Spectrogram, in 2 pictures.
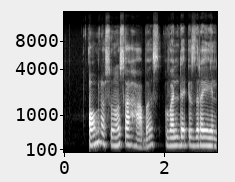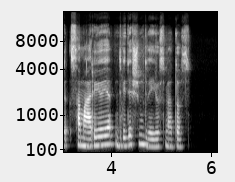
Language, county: Lithuanian, Panevėžys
